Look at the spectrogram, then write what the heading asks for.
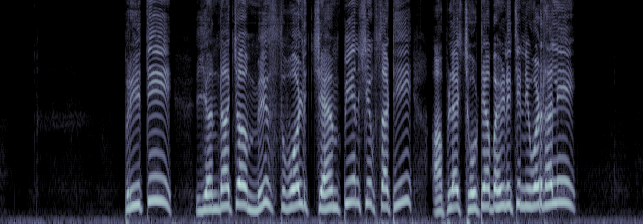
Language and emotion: Marathi, surprised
